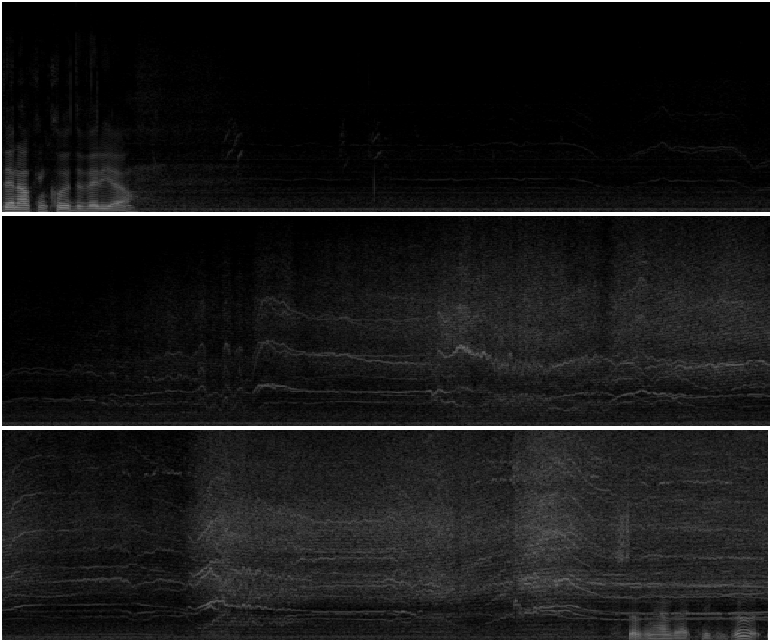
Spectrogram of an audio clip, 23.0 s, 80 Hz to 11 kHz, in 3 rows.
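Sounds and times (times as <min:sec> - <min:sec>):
drone propellers whining: 0:04.8 - 0:23.0.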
